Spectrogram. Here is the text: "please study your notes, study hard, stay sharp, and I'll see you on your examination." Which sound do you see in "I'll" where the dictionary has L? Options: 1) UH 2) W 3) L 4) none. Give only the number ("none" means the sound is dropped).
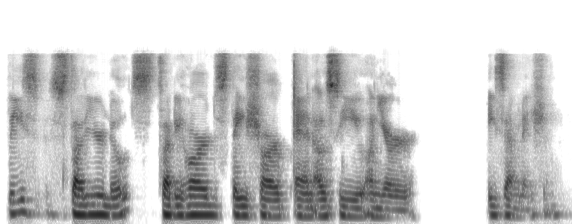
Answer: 3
